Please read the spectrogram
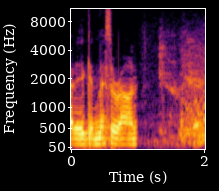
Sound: laughter

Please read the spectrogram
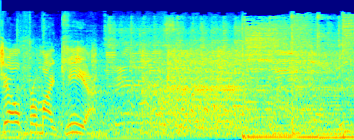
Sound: laughter

